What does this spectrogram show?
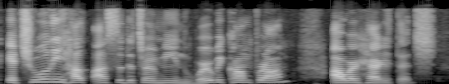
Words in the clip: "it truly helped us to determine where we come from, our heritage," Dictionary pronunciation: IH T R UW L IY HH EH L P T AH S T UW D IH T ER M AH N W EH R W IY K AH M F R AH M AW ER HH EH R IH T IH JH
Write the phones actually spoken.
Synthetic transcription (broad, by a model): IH T R UW L IY HH EH L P AH S T UW D IH T ER M AH N W EH R W IY K AH M F R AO M AW ER HH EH R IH T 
